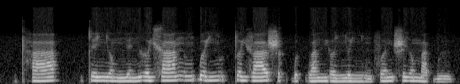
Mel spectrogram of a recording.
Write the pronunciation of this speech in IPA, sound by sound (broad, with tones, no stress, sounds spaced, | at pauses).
t̪ʰ aː˧˥ | t̪ e˧ ɲ əː˨˩ m ŋ e˨˩˦ n ɣ ə˧˥ j ɣ aː˧˥ ŋ ə˧˥ ŋ ɓ ə˧ j ɲ u˦˥ t̚ t̪ ə˧ j v aː˧˥ ʂ ə˨˩ k̚ ɓ ə˨˩ k̚ v a˧ n j əː˨˩ ɲ ə˨˩ j ɲ ə˨˩˨ ŋ f əː˧˥ n ʂ i˧ ə̯ m a˨˩ k̚ v ɨ˨˩˨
